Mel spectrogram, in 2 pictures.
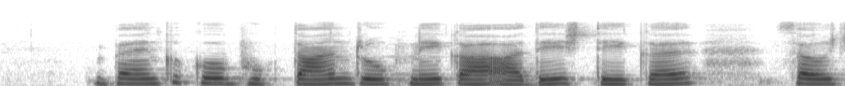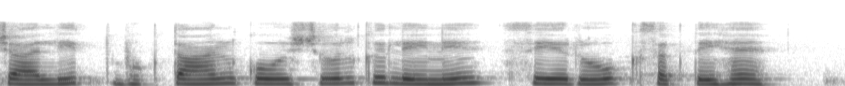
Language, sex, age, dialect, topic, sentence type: Hindi, female, 51-55, Garhwali, banking, statement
